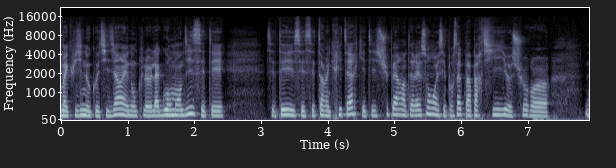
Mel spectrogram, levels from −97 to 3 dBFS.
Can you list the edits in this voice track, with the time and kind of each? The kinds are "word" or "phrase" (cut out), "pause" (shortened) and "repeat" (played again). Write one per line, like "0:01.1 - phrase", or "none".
0:06.0 - word

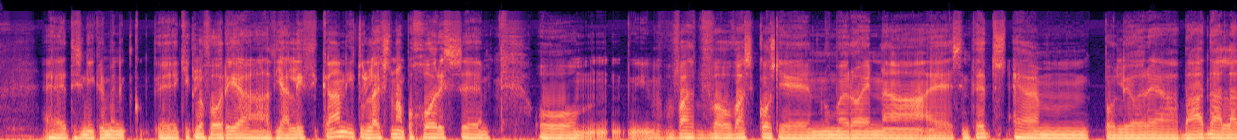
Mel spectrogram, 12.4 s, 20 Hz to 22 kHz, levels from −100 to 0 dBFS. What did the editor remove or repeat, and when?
0:07.7 - word
0:10.1 - word
0:11.0 - word

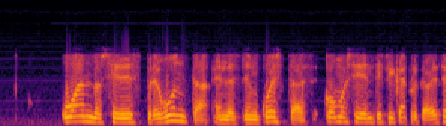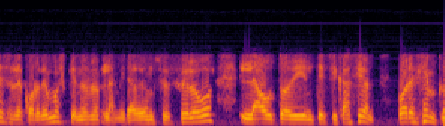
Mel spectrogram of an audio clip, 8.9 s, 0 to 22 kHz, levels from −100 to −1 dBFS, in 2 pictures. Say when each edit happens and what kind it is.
0:04.1 - word
0:05.5 - word
0:06.9 - word

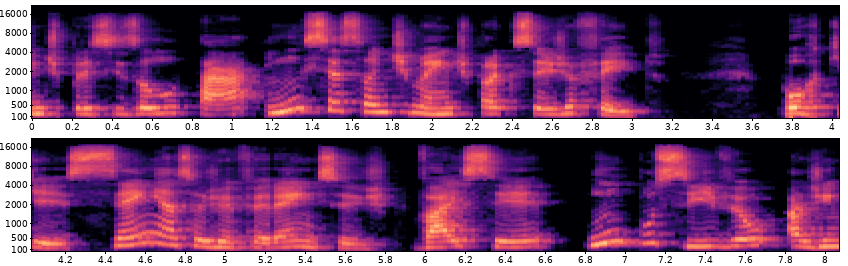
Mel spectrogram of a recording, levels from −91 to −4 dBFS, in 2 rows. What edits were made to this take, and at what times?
0:05.9 - pause

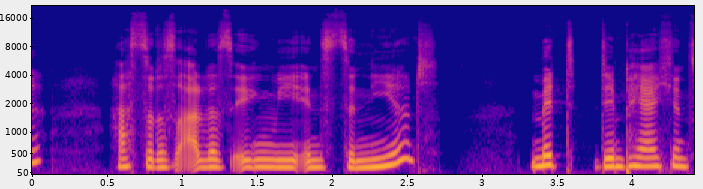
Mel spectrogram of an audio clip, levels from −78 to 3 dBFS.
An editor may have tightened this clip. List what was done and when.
none

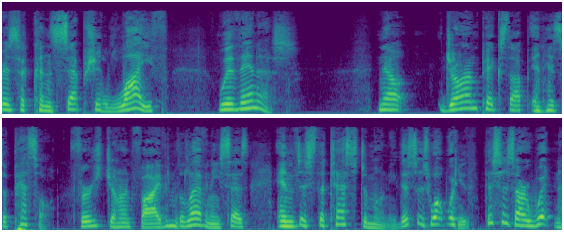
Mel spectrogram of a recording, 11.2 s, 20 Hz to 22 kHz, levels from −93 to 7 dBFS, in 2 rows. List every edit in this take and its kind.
0:01.0 - word
0:05.1 - word
0:07.4 - word
0:08.6 - word
0:10.2 - word

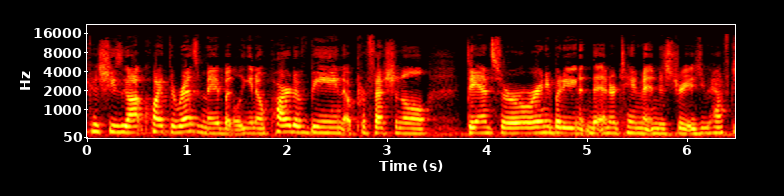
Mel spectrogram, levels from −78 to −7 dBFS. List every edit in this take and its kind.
0:01.5 - word
0:04.9 - word

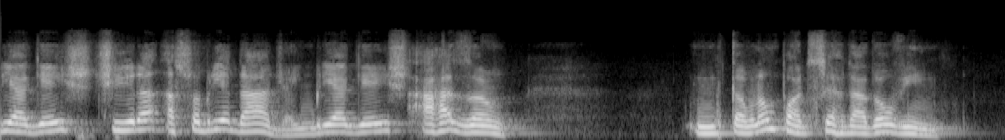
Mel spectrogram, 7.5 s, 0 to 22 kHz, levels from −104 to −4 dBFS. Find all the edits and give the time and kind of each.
0:03.1 - word

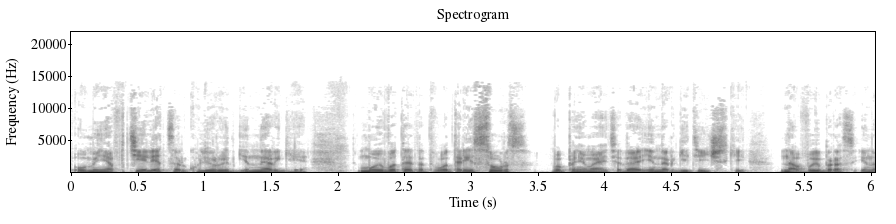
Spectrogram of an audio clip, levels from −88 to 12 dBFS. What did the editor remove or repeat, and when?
0:01.2 - word

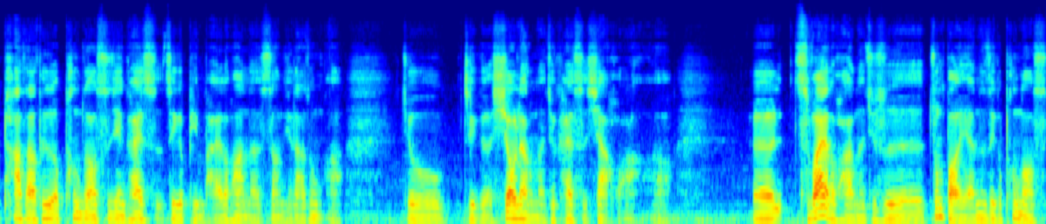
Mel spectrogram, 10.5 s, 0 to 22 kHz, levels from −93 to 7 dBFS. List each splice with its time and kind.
0:04.5 - pause

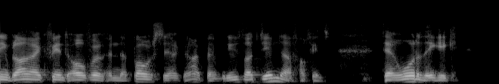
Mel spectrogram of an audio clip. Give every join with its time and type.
0:01.0 - word

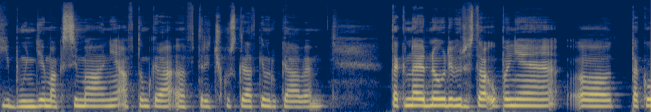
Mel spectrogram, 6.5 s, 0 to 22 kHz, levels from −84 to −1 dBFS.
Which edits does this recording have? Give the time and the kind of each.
none

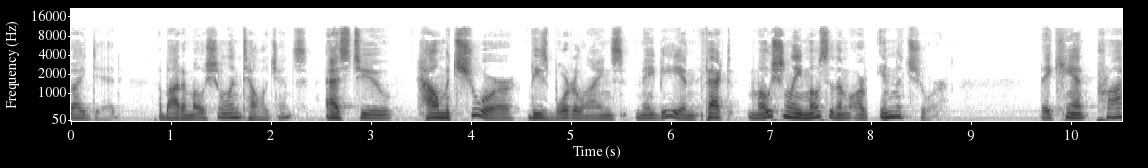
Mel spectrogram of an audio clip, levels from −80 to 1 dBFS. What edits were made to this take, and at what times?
0:02.4 - pause
0:04.5 - pause
0:05.6 - pause
0:06.3 - word
0:06.7 - pause
0:08.0 - word

